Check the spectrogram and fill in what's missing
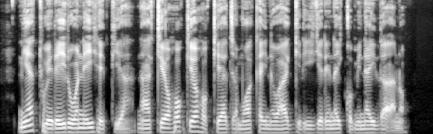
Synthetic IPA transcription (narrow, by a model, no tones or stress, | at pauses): neatweɾeiɾwɔneiɦetia̰naːkeɔɦɔkeɔɦɔkead͡ʑamoakainewaɡiɾiːɣeɾenaikominaiða̰ːnɔ̰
